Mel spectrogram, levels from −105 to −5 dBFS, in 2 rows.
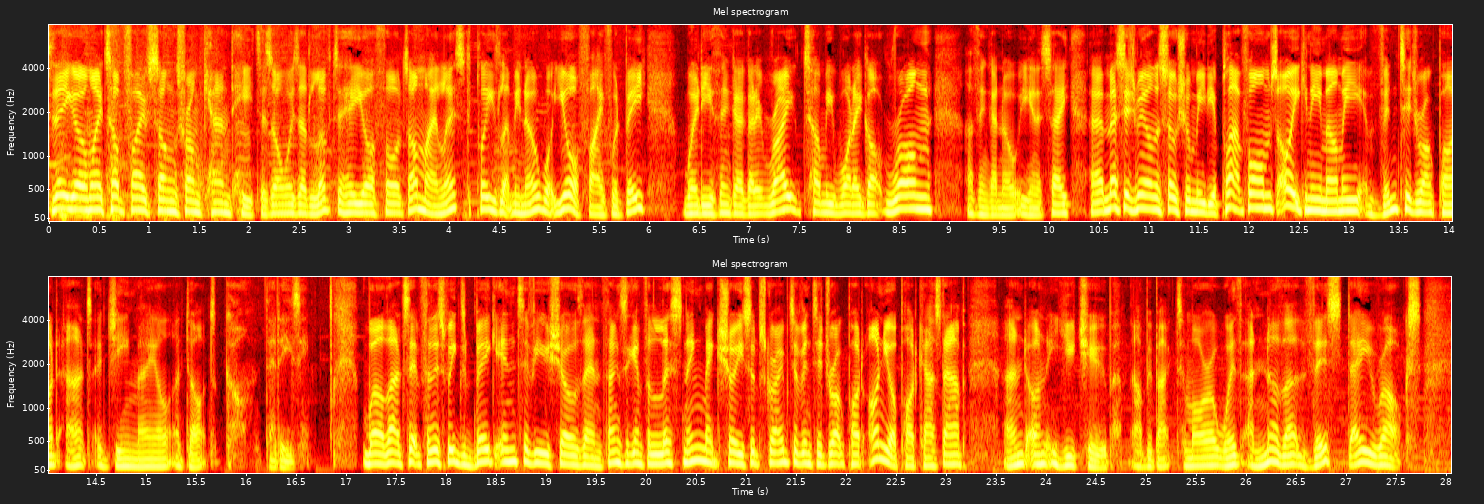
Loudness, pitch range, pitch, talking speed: -18 LUFS, 125-175 Hz, 150 Hz, 235 wpm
